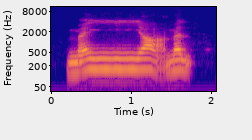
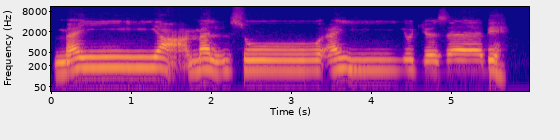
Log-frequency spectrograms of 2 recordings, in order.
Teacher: At this point, the noon disappears and we're connecting the whole word as if there is no noon, right? May ya'mal. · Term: idgham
